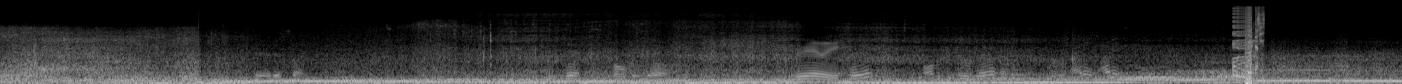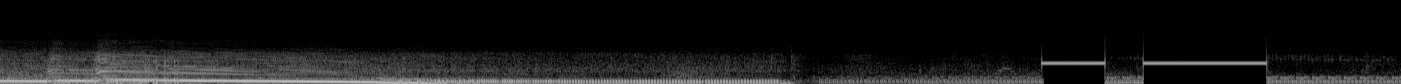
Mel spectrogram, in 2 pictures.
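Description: Motorcycle engine running under a rider, its note falling steadily over about three seconds as the bike slows, then running lower and quieter. Near the end comes a steady high censor bleep, broken once by a short gap.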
